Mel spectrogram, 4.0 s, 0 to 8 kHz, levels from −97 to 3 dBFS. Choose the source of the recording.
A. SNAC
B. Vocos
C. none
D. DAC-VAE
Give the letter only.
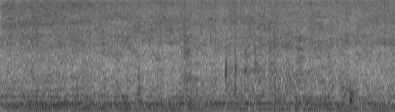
A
